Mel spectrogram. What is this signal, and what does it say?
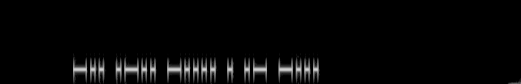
Morse code, heard as a keyed tone, about 28 wpm, 700 Hz. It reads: DL6EAB
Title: DXCC-100 Call Signs - 6 Characters - 28wpm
